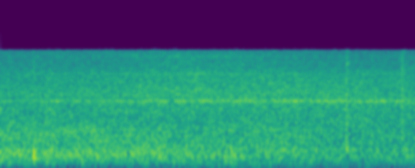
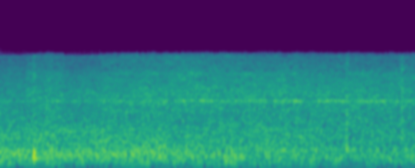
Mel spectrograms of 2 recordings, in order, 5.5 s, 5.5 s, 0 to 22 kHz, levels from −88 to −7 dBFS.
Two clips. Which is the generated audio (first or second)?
second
